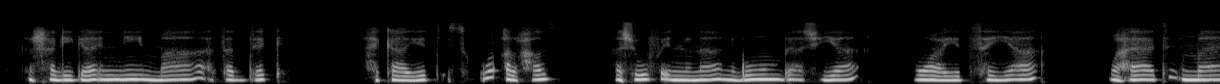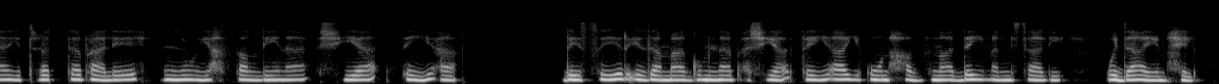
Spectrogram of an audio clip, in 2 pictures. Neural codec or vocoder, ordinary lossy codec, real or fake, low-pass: codec, 16 kHz in and 24 kHz out, 1 kbps, XY-Tokenizer; none; fake; 7.2 kHz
